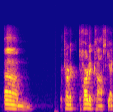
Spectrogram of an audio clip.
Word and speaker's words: Tartakovsky: Fucking Tarkovsky, man. So, Tartakovsky. I cannot pronounce his name.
